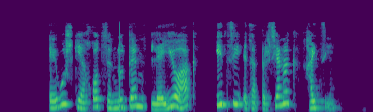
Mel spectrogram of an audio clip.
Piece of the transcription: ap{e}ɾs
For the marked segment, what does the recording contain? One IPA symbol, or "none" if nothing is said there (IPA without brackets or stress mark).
e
